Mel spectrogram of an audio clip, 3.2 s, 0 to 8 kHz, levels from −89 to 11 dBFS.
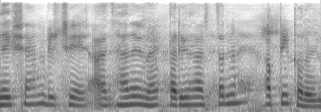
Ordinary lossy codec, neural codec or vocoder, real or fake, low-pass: none; codec, 16 kHz, 1 kbps, FreqCodec, larger model; fake; 7.2 kHz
